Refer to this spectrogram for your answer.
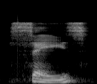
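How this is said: The vowel is long, rhyming with pays. This is the regular form used by these speakers. "conjugate say in the same way, in a regular way"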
